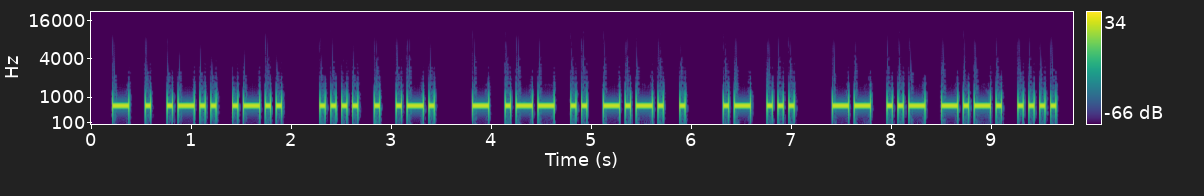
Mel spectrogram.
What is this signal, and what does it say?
Morse code, heard as a keyed tone, about 22 wpm, 700 Hz. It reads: TELL HER TWICE AS MUCH
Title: Sentences from Top 1600 Words 22wpm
